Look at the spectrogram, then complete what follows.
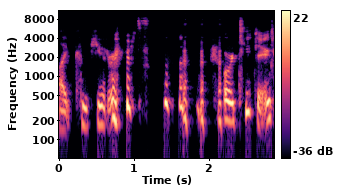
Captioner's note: both laughing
